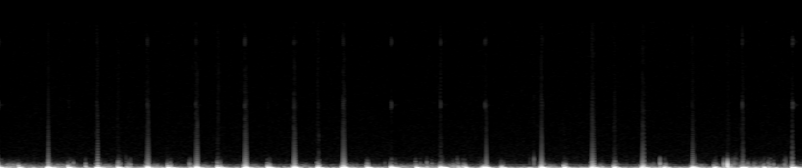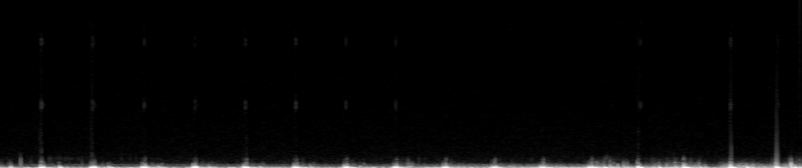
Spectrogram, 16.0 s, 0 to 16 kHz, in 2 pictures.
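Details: Rapid heartbeat near 120 a minute with many unevenly spaced beats: an irregular heart rhythm.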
